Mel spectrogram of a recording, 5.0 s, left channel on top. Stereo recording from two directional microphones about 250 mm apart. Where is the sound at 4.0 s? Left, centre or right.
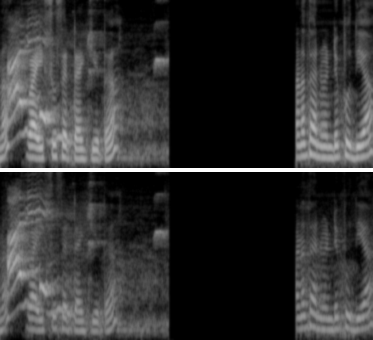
Left.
